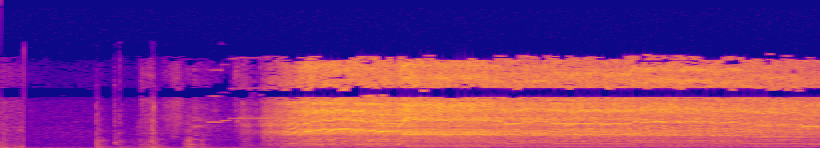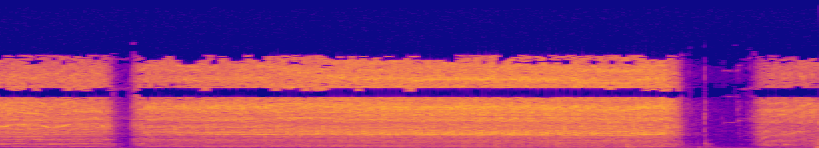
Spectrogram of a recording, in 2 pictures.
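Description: Cordless drill running, undoing the screws of a car's front number plate: a steady motor whine that runs for about seven seconds, with a short break about six seconds in. A few light clicks come before it starts.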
